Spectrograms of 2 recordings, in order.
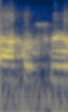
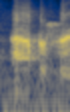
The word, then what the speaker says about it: Appice: And after the drum solo, it's a live album, Tim Bogert, the bassist for the Fudge, said, "That's Carmine Appice on the drums," So there is actually recorded proof that he said Appice.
